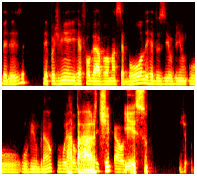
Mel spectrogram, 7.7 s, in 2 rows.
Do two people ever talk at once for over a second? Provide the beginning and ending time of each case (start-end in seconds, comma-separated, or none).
5.1-6.5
